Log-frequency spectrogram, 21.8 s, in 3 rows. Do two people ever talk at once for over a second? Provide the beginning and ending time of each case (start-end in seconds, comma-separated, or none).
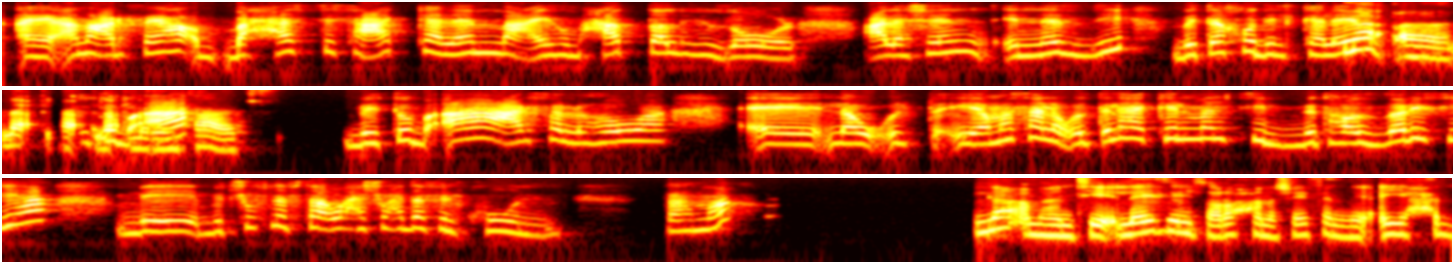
none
